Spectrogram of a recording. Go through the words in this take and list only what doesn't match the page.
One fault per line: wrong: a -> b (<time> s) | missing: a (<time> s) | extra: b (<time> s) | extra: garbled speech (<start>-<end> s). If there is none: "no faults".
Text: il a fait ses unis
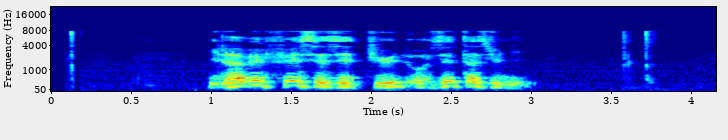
wrong: a -> avait (1.1 s)
extra: études aux états (1.8 s)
